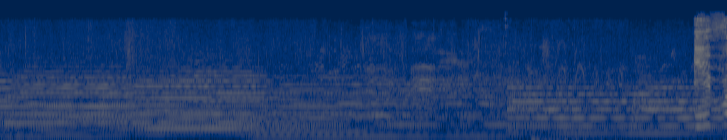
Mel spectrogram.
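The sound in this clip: A bell rings in sustained, overlapping metallic tones that shift pitch several times, holding a steady, moderate loudness throughout.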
